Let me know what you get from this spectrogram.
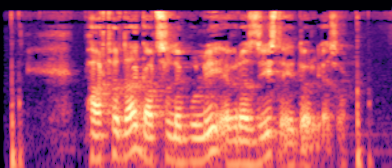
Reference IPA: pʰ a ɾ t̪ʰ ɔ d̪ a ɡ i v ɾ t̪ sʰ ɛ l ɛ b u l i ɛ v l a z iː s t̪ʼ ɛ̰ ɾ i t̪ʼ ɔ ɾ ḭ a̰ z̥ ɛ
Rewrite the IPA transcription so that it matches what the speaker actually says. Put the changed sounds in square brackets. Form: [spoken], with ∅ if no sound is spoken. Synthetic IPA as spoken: pʰ a ɾ t̪ʰ ɔ d̪ a ɡ [a] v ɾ t̪ sʰ ɛ l ɛ b u l i ɛ v [ɾ] a z iː s t̪ʼ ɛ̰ ɾ i t̪ʼ ɔ ɾ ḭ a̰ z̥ ɛ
